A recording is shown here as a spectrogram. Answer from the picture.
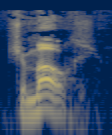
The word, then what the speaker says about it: JMOQ: Jamoke. – Jamoke. – That's how I pronounce it. J-M-O-Q.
